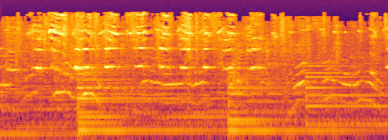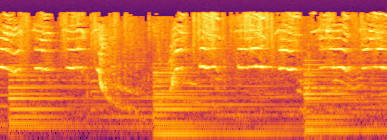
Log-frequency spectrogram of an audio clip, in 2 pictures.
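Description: A dog whimpers and whines excitedly, its high-pitched cries rising and falling in quick, eager bursts with brief yips mixed in, nearly continuous, as it jumps around and licks its young owner, who has just come home through the door after a long absence during lockdown.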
